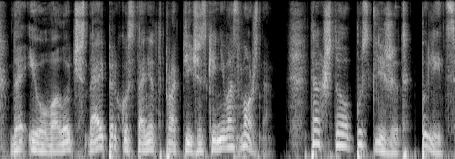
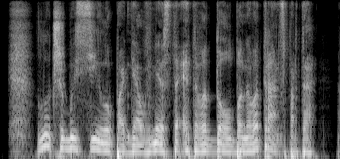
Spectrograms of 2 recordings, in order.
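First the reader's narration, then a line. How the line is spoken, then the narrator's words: Angry. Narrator (Russian): злобно произнес я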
